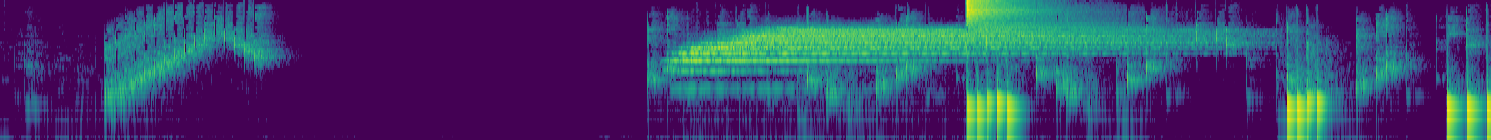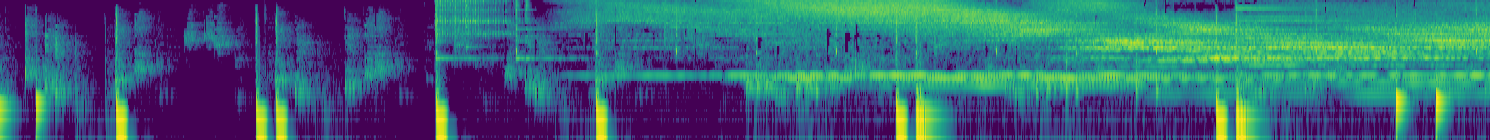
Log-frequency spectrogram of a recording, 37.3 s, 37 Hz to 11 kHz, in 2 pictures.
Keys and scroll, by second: 5.4 Tab.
